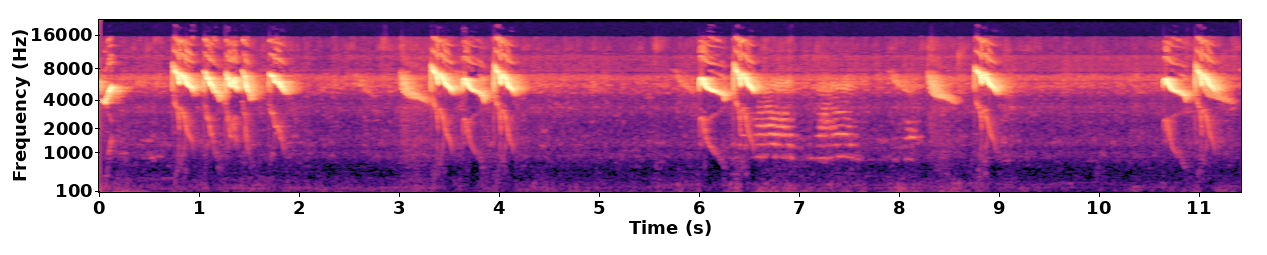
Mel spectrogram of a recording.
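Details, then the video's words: Bird singing while a cat disturbs it: clusters of three to four piercing, high downslurred notes every two to three seconds, with one brief buzzy, harmonic rattle in the middle. "lagi nyanyi dia gak fokus jadinya ada yg ganggu🤣"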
